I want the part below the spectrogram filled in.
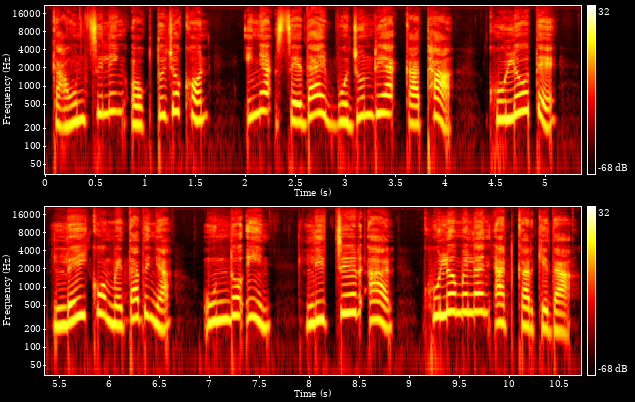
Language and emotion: Santali, fearful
